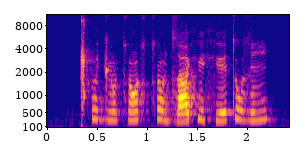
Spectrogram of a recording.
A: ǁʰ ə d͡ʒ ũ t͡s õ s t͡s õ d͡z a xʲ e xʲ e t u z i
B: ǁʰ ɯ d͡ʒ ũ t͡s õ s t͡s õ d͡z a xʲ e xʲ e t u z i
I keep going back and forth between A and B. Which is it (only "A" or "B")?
B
